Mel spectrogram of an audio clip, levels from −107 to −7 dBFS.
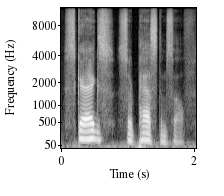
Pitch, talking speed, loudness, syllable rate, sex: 125 Hz, 90 wpm, -17 LUFS, 3.2 syllables/s, male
